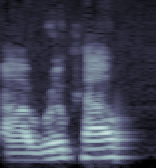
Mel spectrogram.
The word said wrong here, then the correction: Rucho: it's RUCHO, versus Common Cause.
